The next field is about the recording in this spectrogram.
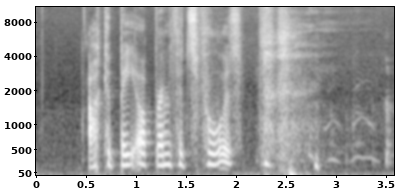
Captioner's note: laughs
